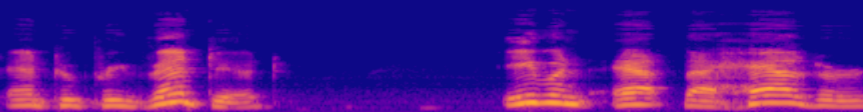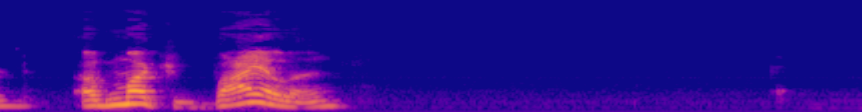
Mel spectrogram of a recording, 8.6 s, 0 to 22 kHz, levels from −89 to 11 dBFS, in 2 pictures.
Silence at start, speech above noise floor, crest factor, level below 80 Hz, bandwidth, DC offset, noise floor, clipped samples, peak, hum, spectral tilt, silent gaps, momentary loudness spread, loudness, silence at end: 0.05 s; 56 dB; 18 dB; -74 dBFS; 10 kHz; under 0.1%; -74 dBFS; under 0.1%; -4 dBFS; 60 Hz at -55 dBFS; -6.5 dB/octave; none; 14 LU; -19 LUFS; 2.65 s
